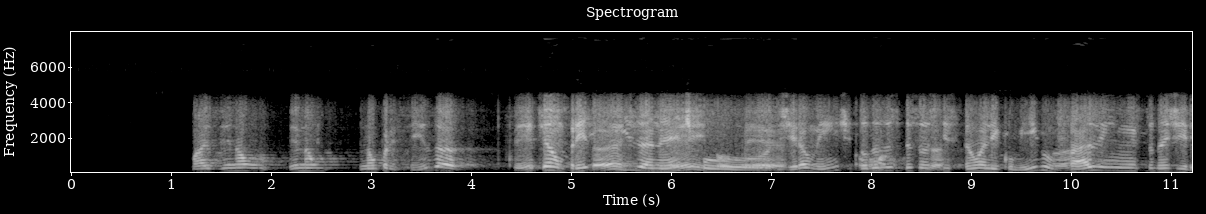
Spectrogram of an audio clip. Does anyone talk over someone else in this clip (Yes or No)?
Yes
